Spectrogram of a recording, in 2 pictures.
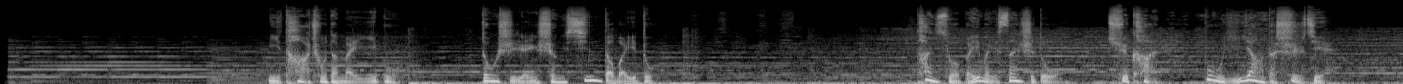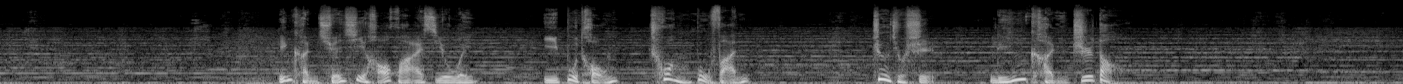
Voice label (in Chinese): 汽车广告; 林肯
